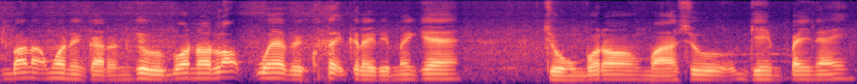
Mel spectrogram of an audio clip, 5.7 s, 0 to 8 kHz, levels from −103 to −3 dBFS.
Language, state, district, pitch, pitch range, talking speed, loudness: Kokborok, Tripura, West Tripura, 120 Hz, 115-130 Hz, 170 wpm, -16 LUFS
